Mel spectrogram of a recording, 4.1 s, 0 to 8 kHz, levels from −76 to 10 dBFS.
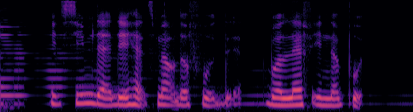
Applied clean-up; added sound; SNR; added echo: neural mask model RNNoise.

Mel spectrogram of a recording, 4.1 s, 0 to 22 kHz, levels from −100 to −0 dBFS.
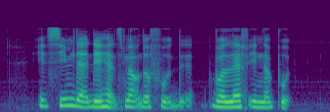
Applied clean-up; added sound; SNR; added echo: none; none; none; none.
